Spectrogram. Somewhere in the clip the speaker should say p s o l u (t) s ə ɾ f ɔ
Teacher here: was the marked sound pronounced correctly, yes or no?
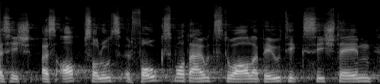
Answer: yes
